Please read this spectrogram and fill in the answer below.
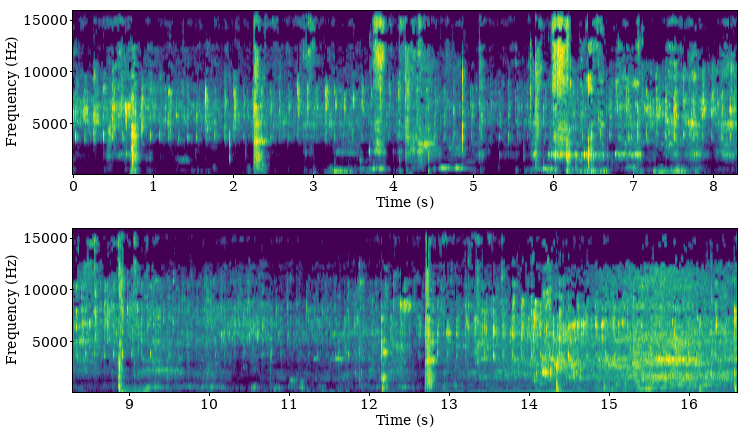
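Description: Golf clubs striking balls on a practice range: a series of sharp, irregular clicks, about one every second or two.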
